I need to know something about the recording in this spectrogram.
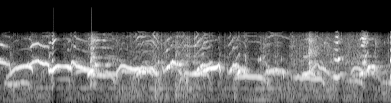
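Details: An energetic Golden Retriever puppy whines in high, wavering tones, one thin cry running into the next.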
